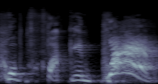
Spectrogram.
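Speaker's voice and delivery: high, drawn-out whoop and bam; shouted impact noises. Retold or imitated. Comic acting out a knockout uppercut, shouted sound effects.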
